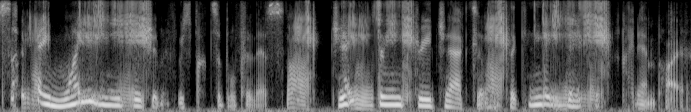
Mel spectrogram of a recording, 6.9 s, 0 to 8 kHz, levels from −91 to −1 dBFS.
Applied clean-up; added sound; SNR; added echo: neural diffusion model UNIVERSE++.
